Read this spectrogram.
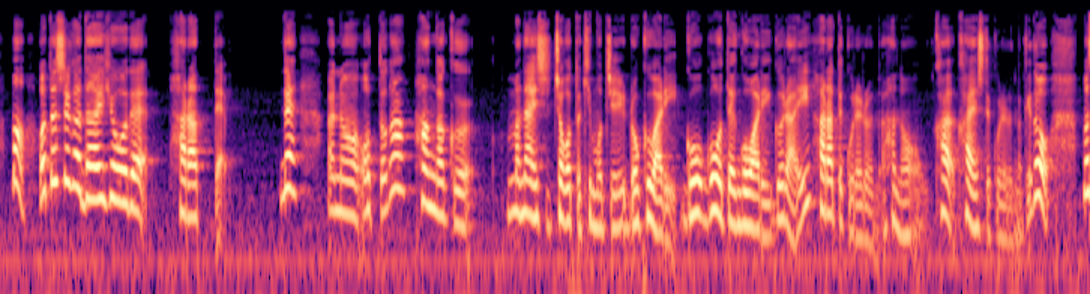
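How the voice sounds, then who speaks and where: A woman in her thirties chats casually as a show host, her voice high and bouncing all over the place. She tells her story with lots of fillers and breaks into laughter often. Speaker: podcast host. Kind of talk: casual chat.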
